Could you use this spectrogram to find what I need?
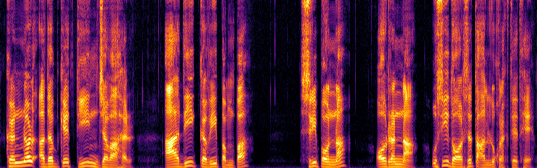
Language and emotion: Urdu, neutral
